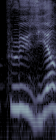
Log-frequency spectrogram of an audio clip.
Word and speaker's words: plusieurs: Plusieurs with the U sound, a silent S at the end as well, and an E in heure.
